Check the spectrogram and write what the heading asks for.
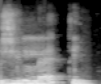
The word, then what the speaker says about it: gilete: g com som lg mas na palavra gilete urgente tem som de j não são todos os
